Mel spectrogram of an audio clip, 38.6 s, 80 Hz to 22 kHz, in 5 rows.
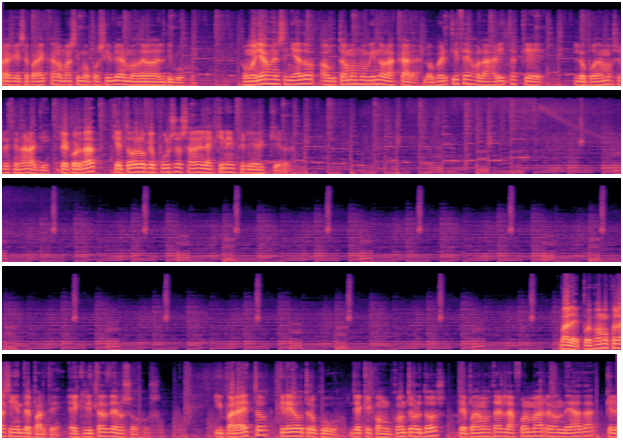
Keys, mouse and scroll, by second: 1.4 Tab, 2.7 Tab, 3.7 a, 9.9 s, 14.2-15.3 middle drag, 15.9 click, 16.4 2, 17.1 click, 17.8 click, 18.6 alt+click, 19.3-20.3 middle drag, 20.3 s, 21.5-23.3 middle drag, 23.3 click, 23.8 KP_3, 24.5 g, 25.5 g, 28.0 KP_3, 28.8 scroll, 28.9-30.6 middle drag, 30.6 Tab, 31.1-32.3 middle drag, 32.3 shift+a, 36.1 KP_3, 37.2 g.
